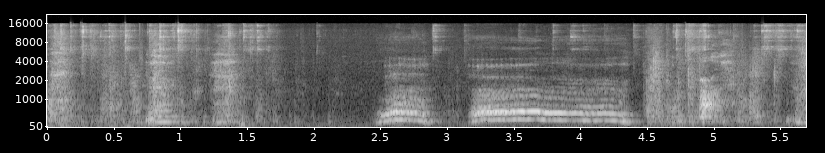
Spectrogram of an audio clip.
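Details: Taco and Santi, two Chihuahuas chasing and wrestling for fun; noisy scuffles, then a short growl and a longer, strongly harmonic growl lasting about a second, then more scuffling.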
